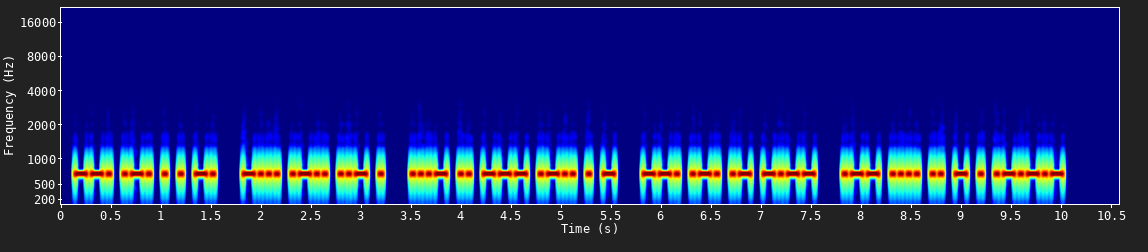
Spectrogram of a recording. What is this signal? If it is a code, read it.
Morse code, heard as a keyed tone, about 30 wpm, 700 Hz. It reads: GREEN BLUE VIOLET GRAY WHITE.
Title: Pangram Challenge v2 - 30wpm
